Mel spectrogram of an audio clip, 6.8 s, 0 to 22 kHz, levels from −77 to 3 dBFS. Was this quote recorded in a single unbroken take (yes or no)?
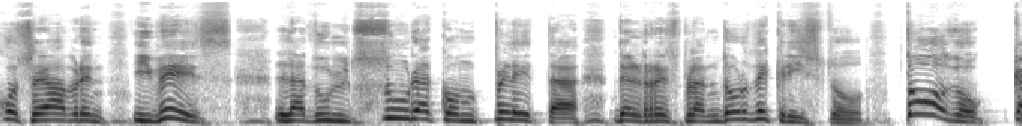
yes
